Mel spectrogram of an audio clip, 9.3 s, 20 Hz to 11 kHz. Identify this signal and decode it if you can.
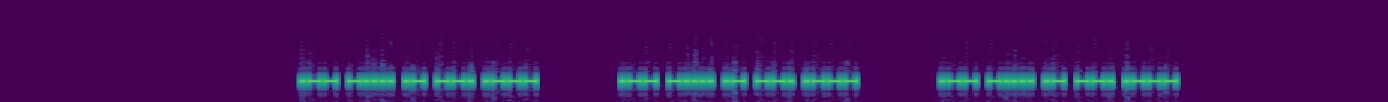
Morse code, heard as a keyed tone, about 41 wpm, 700 Hz. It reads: W6AGJ W6AGJ W6AGJ
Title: USA Call Signs - 5 Characters - Repeated 3x - 45wpm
